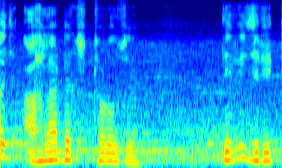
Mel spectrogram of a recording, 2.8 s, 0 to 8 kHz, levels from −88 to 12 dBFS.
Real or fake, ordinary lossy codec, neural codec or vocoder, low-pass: real; none; none; none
